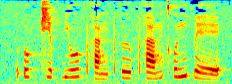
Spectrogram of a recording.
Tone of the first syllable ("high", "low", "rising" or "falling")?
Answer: rising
